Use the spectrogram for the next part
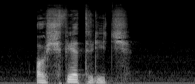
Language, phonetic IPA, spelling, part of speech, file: Polish, [ɔɕˈfʲjɛtlʲit͡ɕ], oświetlić, verb, Pl-oświetlić.ogg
